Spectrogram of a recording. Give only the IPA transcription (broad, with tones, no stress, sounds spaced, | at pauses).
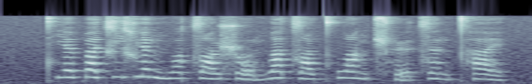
t̪ʰ j ɛ˦ p ä˦ t͡ɕ i˦ ɕ ɥ ɛ˥˨ n m w ɔ˨˦ t͡s ɑ˨˦ ʊ̯ ʂ o̰˨˩ ʊ̯ m w ä˥˨ t͡s ɑ˨˦ ʊ̯ t̪ʰ w ɑ˥˨ ŋ ʈ͡ʂʰ ɻ̩˨˩ t͡s ə˥˨ n t̪ʰ a˥˨ ɪ̯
